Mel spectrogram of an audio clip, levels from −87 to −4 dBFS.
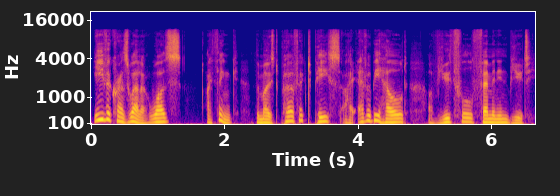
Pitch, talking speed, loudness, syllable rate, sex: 130 Hz, 145 wpm, -17 LUFS, 5.0 syllables/s, male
